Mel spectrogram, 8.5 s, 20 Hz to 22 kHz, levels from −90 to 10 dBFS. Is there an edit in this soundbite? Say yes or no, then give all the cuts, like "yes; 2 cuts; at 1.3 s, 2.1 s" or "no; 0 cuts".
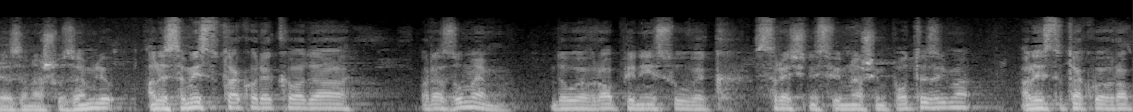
no; 0 cuts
